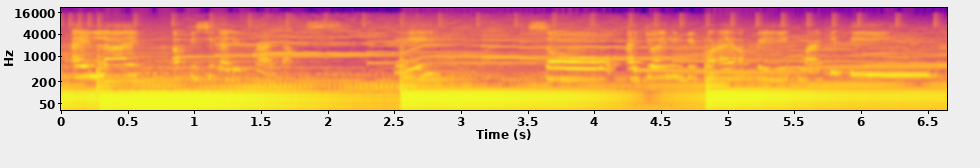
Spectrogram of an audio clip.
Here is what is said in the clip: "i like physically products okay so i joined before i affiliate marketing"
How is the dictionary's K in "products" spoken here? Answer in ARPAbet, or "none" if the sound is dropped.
K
